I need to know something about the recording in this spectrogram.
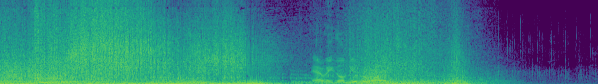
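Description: A loud, booming intro sting with rushing whooshes plays over loudspeakers, then fades away.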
